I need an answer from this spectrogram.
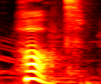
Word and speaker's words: heart: Ce mot c'est heart. C'est le cœur. Heart. Ici, considérez que le E est muet. Ça se prononce avec le son du A dans car.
